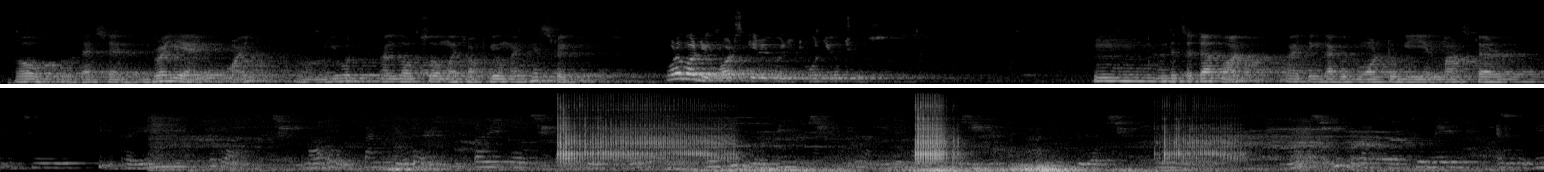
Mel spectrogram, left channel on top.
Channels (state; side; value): different; both; correlation 0.00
